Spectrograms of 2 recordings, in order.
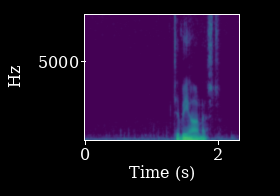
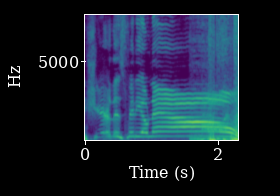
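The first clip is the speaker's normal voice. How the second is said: hype shout; 12 semitones higher, much slower than usual. Acted. Host promo shout.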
